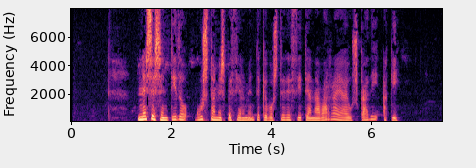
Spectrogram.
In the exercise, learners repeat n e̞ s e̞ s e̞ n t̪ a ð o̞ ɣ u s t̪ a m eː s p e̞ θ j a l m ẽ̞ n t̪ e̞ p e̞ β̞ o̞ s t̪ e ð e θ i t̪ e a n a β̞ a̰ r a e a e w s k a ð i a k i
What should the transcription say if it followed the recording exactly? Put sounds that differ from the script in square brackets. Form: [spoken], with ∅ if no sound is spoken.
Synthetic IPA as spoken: n e̞ s e̞ s e̞ n t̪ [i] ð o̞ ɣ u s t̪ a m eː s p e̞ θ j a l m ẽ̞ n t̪ e̞ [k] e̞ β̞ o̞ s t̪ e ð e θ i t̪ e a n a β̞ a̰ r a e a e w s k a ð i a k i

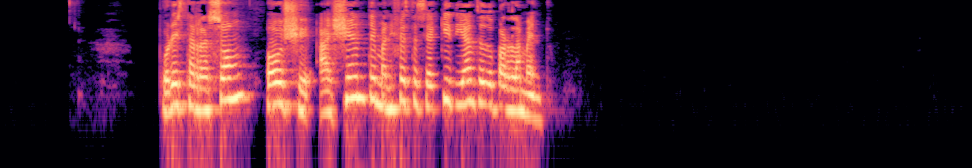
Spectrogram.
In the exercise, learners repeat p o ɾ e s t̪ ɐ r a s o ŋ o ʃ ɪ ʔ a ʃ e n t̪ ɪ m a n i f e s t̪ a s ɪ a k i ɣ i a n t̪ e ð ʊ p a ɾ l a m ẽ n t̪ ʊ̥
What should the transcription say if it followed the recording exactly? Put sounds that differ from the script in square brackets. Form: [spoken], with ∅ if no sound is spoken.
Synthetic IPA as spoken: p o ɾ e s t̪ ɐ r a s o ŋ o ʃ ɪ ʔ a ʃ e n t̪ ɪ m a n i f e s t̪ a s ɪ a k i [ð] i a n t̪ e ð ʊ p a ɾ l a m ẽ n t̪ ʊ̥

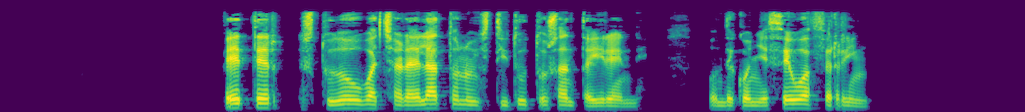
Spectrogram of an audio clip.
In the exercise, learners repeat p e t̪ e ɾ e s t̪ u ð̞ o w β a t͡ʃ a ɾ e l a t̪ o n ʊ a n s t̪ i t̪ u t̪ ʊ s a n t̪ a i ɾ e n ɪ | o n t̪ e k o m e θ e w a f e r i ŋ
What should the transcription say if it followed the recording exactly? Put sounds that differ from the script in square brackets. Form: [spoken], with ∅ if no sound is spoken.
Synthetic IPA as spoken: p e t̪ e ɾ e s t̪ u ð̞ o w β a t͡ʃ a ɾ e l a t̪ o n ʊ [i] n s t̪ i t̪ u t̪ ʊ s a n t̪ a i ɾ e n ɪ | o n [d̪] e k o [ɲ] e θ e w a f e r i ŋ

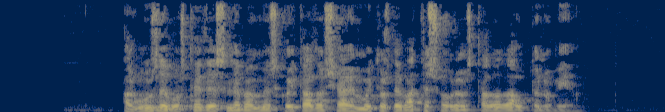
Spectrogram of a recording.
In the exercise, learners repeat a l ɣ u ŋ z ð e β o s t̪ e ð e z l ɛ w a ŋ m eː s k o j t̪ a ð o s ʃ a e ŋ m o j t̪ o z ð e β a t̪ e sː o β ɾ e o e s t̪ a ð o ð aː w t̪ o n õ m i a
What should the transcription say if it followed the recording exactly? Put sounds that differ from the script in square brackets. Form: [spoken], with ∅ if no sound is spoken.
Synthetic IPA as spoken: a l ɣ u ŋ z ð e β o s t̪ e ð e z l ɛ [β] a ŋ m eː s k o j t̪ a ð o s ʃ a e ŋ m o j t̪ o z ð e β a t̪ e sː o β ɾ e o e s t̪ a ð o ð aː w t̪ o n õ m i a

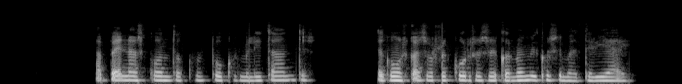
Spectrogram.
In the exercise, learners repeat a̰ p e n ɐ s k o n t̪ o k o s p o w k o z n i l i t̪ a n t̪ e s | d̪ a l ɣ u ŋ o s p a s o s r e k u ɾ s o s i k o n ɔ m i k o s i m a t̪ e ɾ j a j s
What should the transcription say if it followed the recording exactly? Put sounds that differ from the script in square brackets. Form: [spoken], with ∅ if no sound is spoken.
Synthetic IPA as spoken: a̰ p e n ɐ s k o n t̪ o k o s p o w k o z [m] i l i t̪ a n t̪ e s | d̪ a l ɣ u ŋ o s [k] a s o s r e k u ɾ s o s [e] k o n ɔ m i k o s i m a t̪ e ɾ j a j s

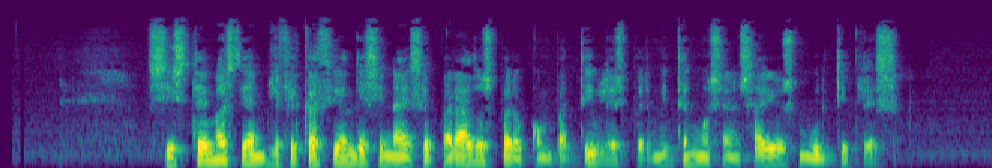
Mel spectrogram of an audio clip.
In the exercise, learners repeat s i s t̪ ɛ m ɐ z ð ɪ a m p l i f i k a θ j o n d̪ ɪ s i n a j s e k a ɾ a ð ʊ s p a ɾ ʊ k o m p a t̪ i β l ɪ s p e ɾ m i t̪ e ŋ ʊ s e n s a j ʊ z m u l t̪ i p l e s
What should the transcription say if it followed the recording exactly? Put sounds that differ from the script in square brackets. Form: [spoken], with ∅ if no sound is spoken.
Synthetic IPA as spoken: s i s t̪ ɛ m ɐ z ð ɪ a m p l i f i k a θ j o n d̪ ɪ s i n a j s e [p] a ɾ a ð ʊ s p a ɾ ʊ k o m p a t̪ i β l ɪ s p e ɾ m i t̪ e ŋ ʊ s e n s a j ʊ z m u l t̪ i p l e s

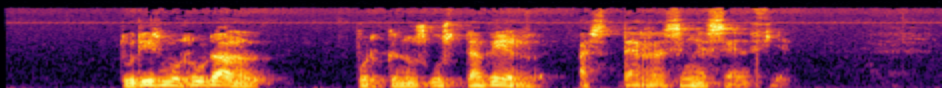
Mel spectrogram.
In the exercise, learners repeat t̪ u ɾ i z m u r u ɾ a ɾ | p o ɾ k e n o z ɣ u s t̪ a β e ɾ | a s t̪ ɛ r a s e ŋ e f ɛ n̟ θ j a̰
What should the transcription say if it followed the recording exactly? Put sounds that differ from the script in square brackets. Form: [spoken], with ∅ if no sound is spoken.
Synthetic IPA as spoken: t̪ u ɾ i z m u r u ɾ a [l] | p o ɾ k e n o z ɣ u s t̪ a β e ɾ | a s t̪ ɛ r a s e ŋ e [s] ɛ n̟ θ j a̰

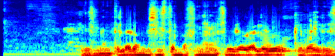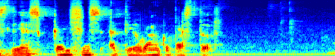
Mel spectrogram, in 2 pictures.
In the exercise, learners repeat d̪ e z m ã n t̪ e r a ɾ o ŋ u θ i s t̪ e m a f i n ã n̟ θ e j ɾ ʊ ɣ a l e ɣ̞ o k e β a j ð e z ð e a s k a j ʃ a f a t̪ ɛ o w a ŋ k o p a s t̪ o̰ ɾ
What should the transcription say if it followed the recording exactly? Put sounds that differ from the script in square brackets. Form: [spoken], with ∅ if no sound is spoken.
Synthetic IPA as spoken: d̪ e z m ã n t̪ e [l] a ɾ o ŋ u [s] i s t̪ e m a f i n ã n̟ θ e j ɾ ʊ ɣ a l e ɣ̞ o k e β a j ð e z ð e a s k a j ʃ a [s] a t̪ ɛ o [β] a ŋ k o p a s t̪ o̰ ɾ

